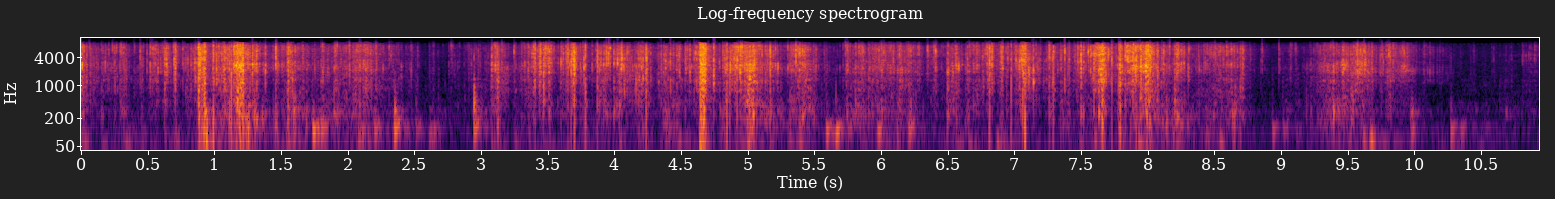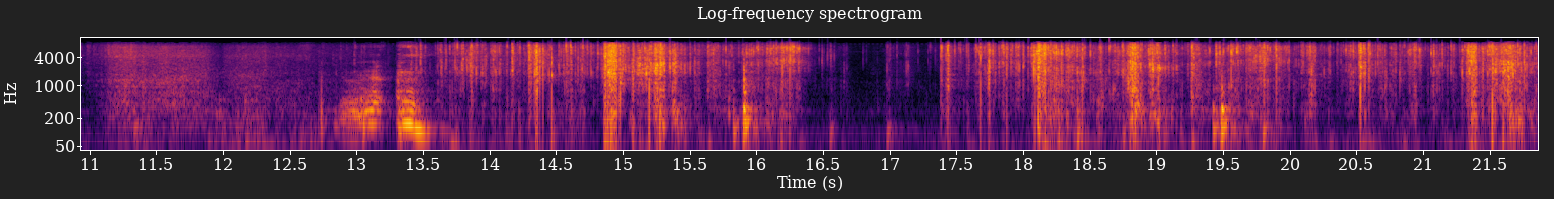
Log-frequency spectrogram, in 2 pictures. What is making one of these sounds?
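Plastic card wrappers crinkle and rustle close by.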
